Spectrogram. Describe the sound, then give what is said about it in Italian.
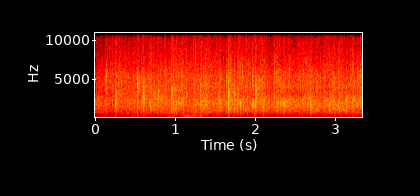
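An audience at a worship service applauds God, called the King. It is a dense, steady wash of many hands clapping at once with sharper individual claps popping out, sustained throughout without any voices standing out. “Facciamo un applauso al Re.”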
